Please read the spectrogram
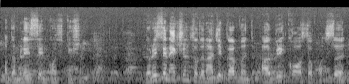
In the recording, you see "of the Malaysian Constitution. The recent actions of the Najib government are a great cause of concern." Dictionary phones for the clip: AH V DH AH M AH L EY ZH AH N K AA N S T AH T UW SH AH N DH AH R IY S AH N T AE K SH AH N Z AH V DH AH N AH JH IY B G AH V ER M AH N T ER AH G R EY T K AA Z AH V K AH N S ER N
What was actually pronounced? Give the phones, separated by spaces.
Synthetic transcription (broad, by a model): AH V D AH M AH L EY S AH N K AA N S T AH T UW SH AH N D AH R IY S AH N T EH K SH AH N S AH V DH AH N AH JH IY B G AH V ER M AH N T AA AH G R EY T K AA S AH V K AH N S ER N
